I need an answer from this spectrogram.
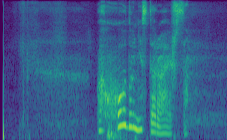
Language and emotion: Russian, sad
